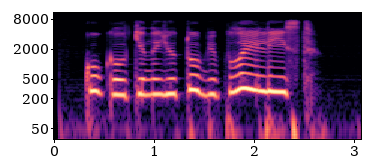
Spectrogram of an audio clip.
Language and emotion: Russian, neutral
